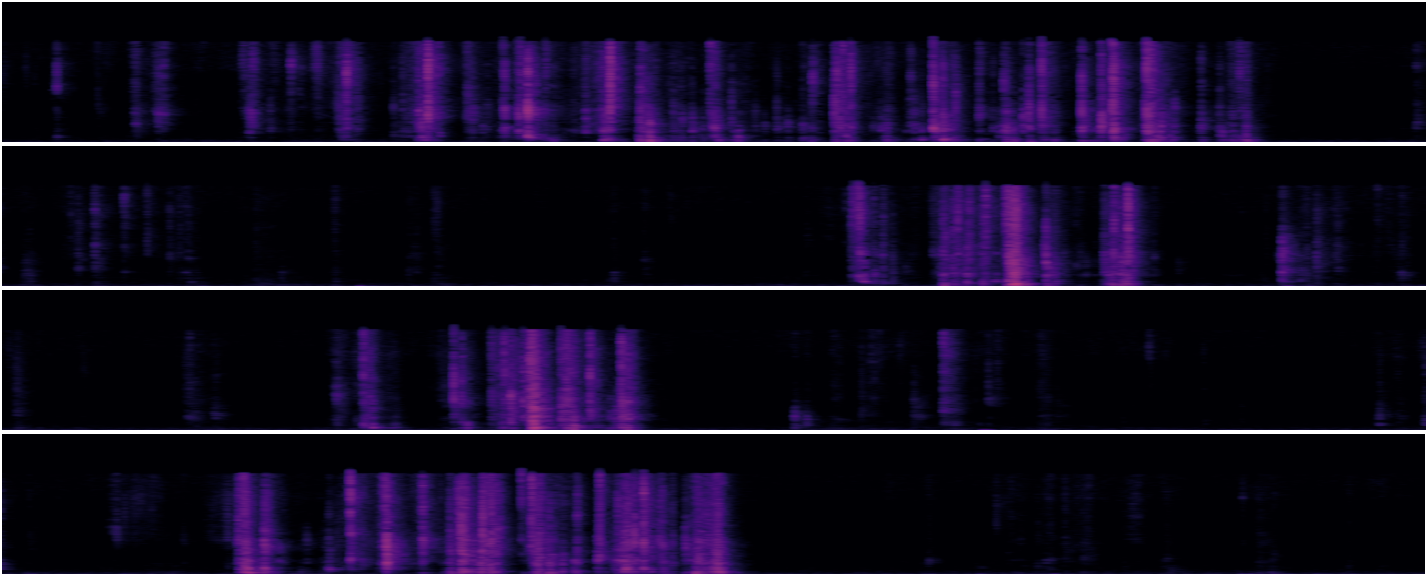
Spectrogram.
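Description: Clear plastic wrap crinkling and rustling as blocks of soft modelling clay are peeled out of it by hand. The sound comes in four bursts: a long one of about five seconds, then three shorter ones several seconds apart.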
